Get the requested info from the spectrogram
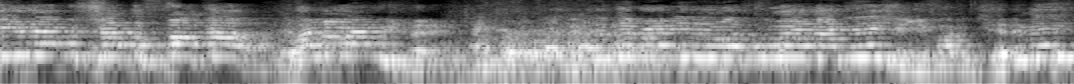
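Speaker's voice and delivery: high-pitched, exasperated comic rant; high, indignant mock yelling; acted angry shouting. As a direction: shout back in a hammed-up quarrel. Acted quarrel, shouting back.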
